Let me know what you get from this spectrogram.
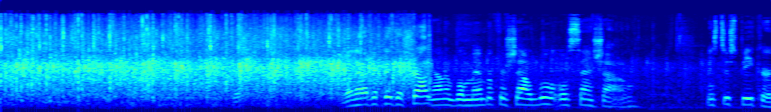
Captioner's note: some Applause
